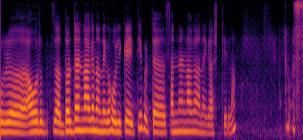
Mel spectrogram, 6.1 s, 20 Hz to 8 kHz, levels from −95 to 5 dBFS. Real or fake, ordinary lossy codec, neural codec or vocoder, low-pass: fake; none; codec, 16 kHz, 0.9 kbps, LongCat-Audio-Codec; none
